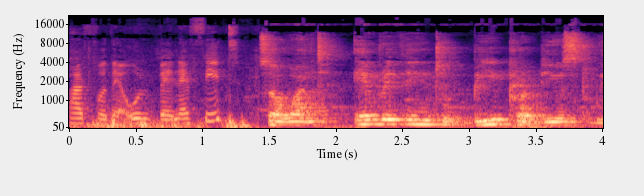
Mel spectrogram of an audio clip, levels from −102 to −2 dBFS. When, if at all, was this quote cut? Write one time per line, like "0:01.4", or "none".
0:01.3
